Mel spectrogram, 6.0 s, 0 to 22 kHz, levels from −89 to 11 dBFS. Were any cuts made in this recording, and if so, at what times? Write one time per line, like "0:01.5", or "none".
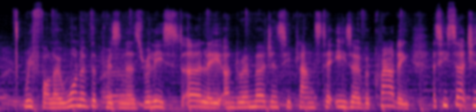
none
